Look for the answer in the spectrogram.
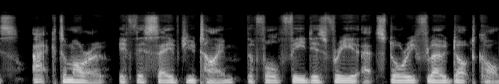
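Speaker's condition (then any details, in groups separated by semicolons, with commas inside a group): No condition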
